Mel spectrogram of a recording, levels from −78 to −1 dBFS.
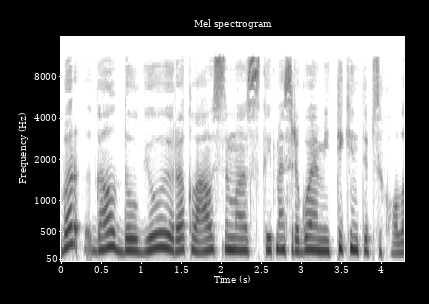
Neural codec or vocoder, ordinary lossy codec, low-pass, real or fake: none; MP3, 48 kbps; 14.4 kHz; real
